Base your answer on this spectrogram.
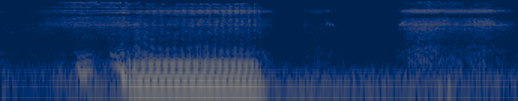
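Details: A sleeping pug snores indoors: one long, deep, droning inhalation lasting nearly a second, rich in low buzzy harmonics, followed by quiet breathing and a faint high hiss in the background.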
